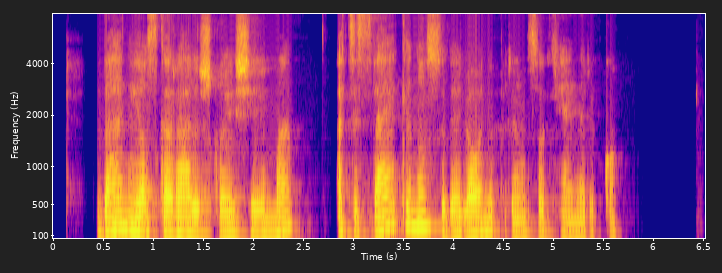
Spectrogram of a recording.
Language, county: Lithuanian, Alytus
